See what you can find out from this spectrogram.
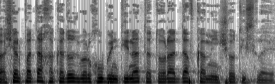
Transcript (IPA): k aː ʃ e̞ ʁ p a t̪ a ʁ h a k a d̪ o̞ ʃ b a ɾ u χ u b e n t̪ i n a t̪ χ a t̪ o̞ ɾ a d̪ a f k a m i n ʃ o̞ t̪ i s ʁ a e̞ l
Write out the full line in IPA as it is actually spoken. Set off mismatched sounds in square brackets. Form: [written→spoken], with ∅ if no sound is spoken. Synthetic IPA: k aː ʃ e̞ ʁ p a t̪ a [ʁ→χ] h a k a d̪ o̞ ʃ b a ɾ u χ u b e n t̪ i n a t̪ [χ→h] a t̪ o̞ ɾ a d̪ a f k a m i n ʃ o̞ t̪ i s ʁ a e̞ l

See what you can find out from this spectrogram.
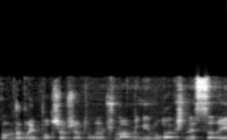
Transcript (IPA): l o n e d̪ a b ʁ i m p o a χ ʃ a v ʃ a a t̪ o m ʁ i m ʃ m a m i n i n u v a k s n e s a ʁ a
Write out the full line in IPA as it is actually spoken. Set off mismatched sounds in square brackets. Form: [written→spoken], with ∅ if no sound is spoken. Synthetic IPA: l o [n→m] e d̪ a b ʁ i m p o a χ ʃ a v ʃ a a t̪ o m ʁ i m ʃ m a m i n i n u [v→ʁ] a k [s→ʃ] n e s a ʁ [a→i]

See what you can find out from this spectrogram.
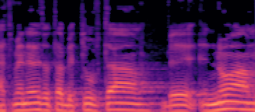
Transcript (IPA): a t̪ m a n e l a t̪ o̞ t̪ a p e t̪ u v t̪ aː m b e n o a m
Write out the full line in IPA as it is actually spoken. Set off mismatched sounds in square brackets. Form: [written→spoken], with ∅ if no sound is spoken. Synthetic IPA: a t̪ m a n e l [a→e] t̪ o̞ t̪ a [p→b] e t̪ u v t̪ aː m b e n o a m

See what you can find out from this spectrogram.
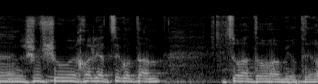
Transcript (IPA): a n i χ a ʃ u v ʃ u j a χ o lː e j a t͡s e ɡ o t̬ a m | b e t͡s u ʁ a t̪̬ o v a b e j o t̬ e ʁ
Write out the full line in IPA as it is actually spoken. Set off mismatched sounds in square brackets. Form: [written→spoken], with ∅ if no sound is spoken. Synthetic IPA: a n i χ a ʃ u v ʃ u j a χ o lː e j a t͡s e ɡ o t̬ a m | b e t͡s u ʁ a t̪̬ o v a b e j o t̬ e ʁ

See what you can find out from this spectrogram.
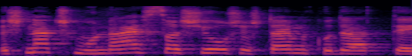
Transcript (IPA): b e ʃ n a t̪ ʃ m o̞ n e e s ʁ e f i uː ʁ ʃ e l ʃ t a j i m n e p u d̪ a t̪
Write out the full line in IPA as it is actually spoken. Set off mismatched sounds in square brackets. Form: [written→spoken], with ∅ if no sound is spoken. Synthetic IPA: b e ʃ n a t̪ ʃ m o̞ n [e→a] e s ʁ e [f→ʃ] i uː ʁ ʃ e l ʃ t a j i m n e [p→k] u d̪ a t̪

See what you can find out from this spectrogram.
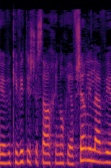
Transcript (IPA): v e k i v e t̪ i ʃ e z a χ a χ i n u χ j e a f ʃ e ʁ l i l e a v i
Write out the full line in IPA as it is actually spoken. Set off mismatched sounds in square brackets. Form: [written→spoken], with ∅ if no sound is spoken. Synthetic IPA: v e k i v [e→i] t̪ i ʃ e [z→s] a [χ→ʁ] a χ i n u χ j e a f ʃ e ʁ l i l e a v i

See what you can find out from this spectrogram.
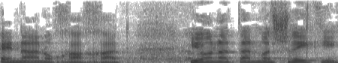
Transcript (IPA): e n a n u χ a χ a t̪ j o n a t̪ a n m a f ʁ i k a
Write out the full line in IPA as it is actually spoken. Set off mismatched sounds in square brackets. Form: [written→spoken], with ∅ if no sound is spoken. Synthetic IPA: e n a n [u→o] χ a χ a t̪ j o n a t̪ a n m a [f→ʃ] ʁ i k [a→i]

